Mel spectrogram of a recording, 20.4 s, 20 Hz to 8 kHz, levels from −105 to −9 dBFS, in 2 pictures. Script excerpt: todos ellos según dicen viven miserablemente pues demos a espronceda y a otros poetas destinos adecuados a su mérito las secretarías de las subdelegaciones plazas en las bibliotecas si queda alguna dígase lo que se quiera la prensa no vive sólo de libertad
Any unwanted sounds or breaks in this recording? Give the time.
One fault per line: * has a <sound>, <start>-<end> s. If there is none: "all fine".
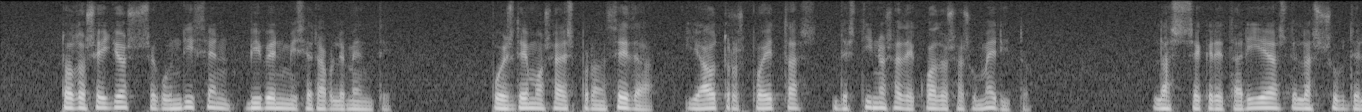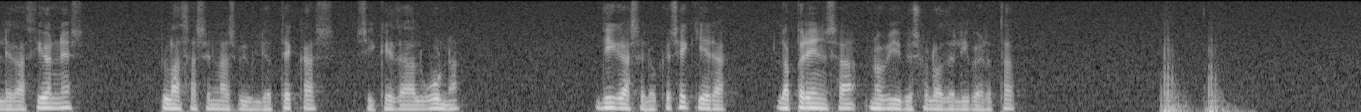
* has a thud, 18.9-19.7 s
